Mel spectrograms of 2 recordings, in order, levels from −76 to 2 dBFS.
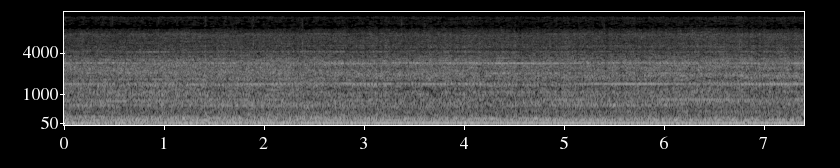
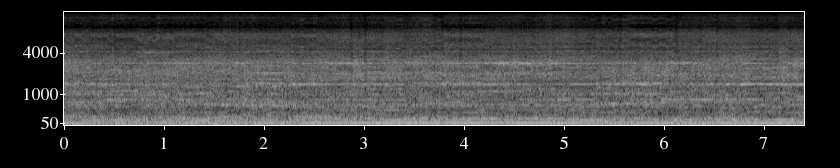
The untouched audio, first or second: first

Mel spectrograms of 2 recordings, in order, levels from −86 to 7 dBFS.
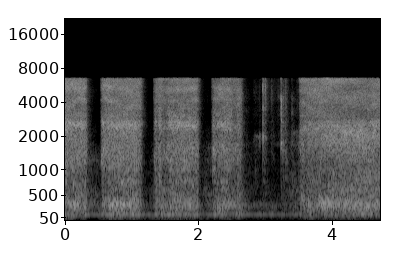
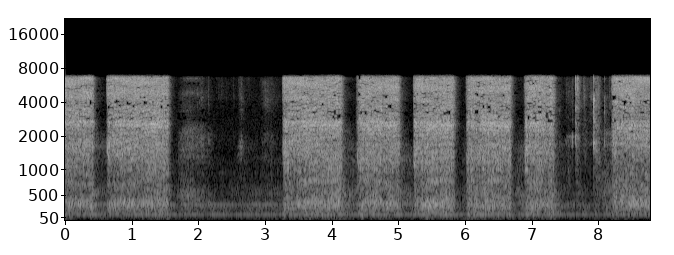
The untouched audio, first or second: second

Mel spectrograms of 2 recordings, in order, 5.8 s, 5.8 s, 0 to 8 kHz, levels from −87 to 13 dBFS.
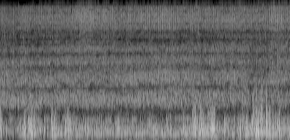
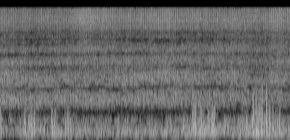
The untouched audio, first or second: second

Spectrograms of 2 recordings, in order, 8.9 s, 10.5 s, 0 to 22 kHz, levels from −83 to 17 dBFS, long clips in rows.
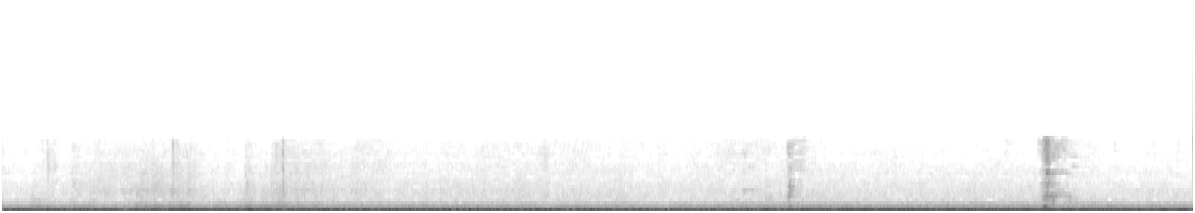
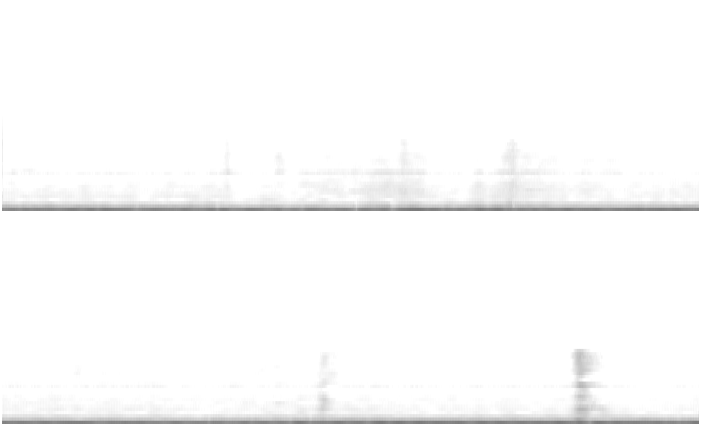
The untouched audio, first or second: first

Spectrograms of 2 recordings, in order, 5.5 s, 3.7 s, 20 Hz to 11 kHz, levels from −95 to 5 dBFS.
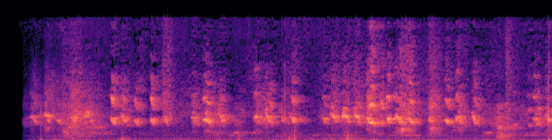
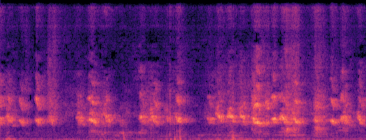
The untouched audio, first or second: first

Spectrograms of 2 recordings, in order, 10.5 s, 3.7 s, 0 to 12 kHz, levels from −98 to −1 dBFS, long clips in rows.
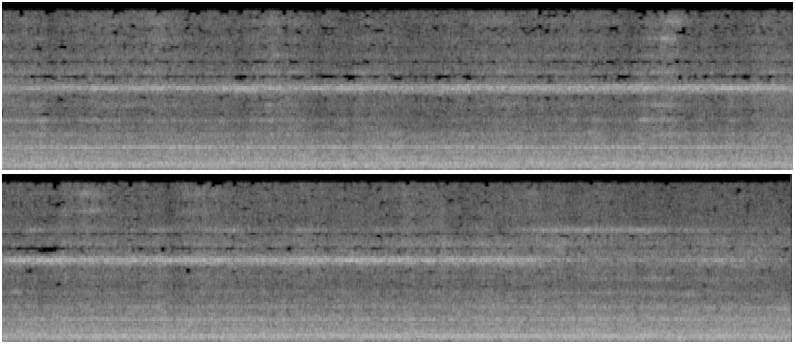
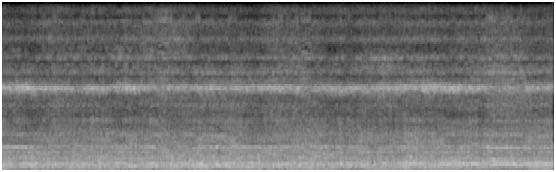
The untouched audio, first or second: first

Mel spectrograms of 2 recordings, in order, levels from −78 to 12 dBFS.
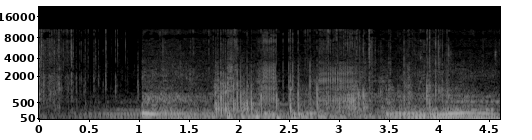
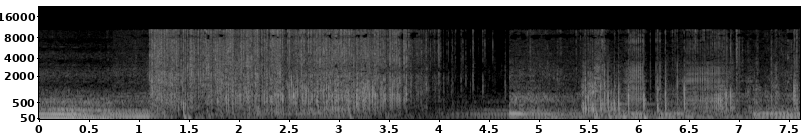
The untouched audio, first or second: second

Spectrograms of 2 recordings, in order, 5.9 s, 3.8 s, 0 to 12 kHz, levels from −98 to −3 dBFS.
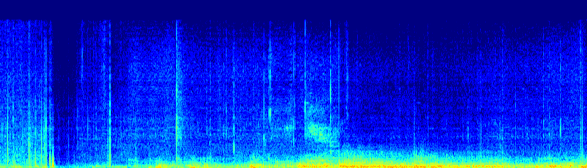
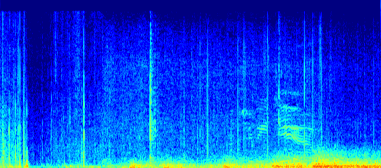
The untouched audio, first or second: second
